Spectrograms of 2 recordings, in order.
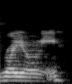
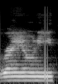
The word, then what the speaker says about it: Ryoni: only difficult one is ryoni um because people want to pronounce it ryon but the e on the end does make an e sound so ryoni the main character is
